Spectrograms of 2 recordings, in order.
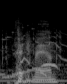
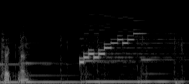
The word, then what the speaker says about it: Pikmin: yep as you said pick man I don't know why because you said pick man when you were reading it it's pronounced Pikmin Pikmin or well it's about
